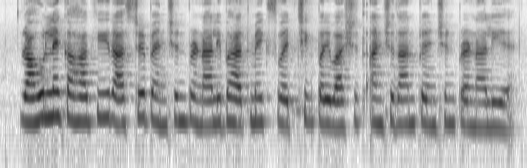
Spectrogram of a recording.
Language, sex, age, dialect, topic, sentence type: Hindi, female, 18-24, Hindustani Malvi Khadi Boli, banking, statement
